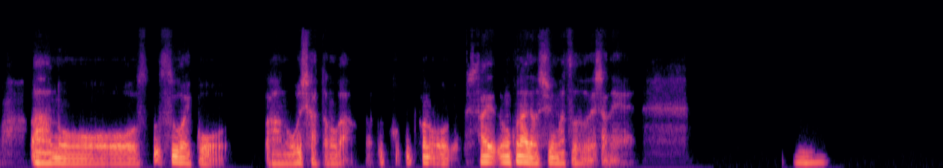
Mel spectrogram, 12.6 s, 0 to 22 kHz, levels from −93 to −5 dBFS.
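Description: Nothing in this speech recording stands out as a technical fault, so there's no problem to point to at any moment.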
